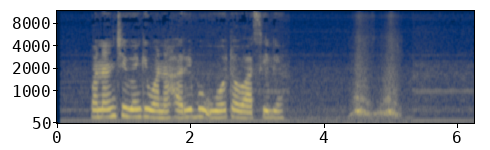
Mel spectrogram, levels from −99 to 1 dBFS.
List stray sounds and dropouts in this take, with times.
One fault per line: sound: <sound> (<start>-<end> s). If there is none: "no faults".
sound: whoosh (4.4-5.2 s)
